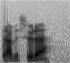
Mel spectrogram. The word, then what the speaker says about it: travesura: But it's actually a Spanish word for mischief, which is pronounced travesura.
